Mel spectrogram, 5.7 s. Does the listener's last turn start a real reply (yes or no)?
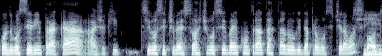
yes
